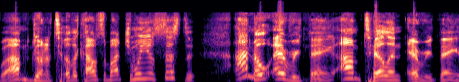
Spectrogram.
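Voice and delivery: put-on cocky swagger. Retelling a TV character's threat to a killer: imitating cocky bulletproof talk. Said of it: "talking like he was bulletproof".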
